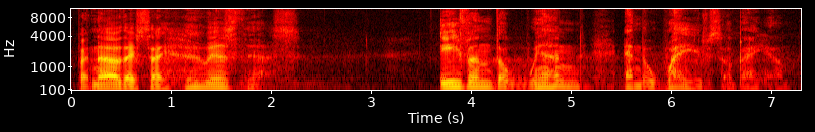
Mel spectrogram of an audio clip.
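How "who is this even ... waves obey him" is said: slow, hushed, breathless awe; awed whisper. Acted. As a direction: whisper in amazement. Awed disciples after calm.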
